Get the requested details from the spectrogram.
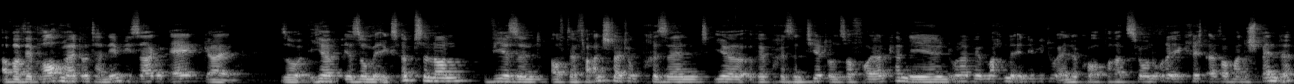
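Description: A man talks at a moderate pace and medium pitch, his voice somewhat breathy and his pitch varying in an ordinary way. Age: 30s. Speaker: student and startup founder. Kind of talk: casual chat. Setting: video call.

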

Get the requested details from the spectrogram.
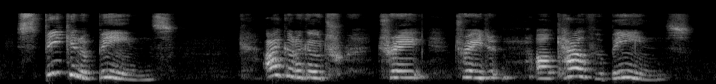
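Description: Putting on a character voice, a man speaks slowly at an extremely high pitch with big pitch swings and a bright, sharp tone.

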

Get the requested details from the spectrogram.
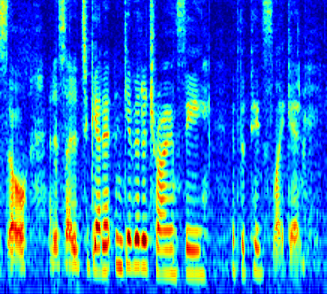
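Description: A woman talks at a moderate pace with ordinary pitch variation. Noticeable background noise runs through the recording. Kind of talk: casual product review. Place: home room. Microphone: phone near.

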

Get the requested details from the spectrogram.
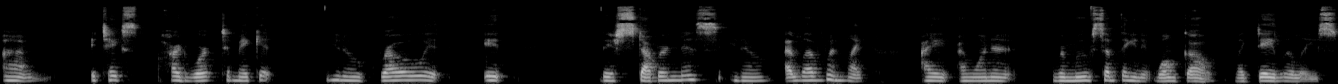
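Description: A fairly low-pitched woman with an American accent, monotone and flat, with long, frequent pauses against a quiet background. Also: fairly slow pace. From US, Flushing, Queens, New York; New York. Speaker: children's book author. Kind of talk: casual talk to camera. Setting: home, in bedroom. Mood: warm, chatty. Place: home room. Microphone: webcam.

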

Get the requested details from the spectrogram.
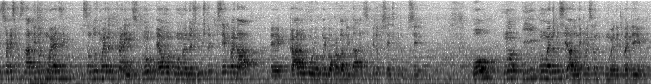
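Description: A high-pitched man talks at a moderate pace with ordinary pitch variation. Noticeable background noise and audible room echo fill the recording. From Brazil, Pernambuco (Petrolina). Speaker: software developer giving a conference talk. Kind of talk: conference talk. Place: hall.

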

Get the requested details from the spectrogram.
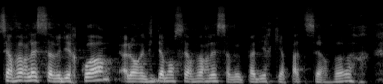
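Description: A man talks at a very fast pace with ordinary pitch variation and a dark, mellow tone. The sound is dry and close, with no echo. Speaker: tech evangelist presenting a framework. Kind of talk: online meetup presentation. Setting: live stream. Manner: hesitant, many fillers.

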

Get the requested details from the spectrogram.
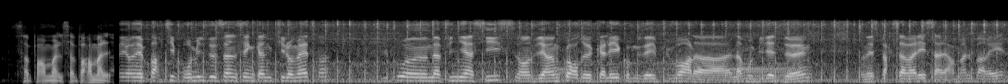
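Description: A man talks at a very fast pace. The sound is dry with no echo, though background noise is noticeable. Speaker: vlogger. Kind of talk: casual vlog chat. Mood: wry, worried but cheerful. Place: open country. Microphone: phone near.

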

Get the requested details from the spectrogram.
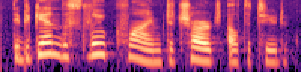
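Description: A woman talks in an unremarkable speaking voice at a moderate pace. Her pitch varies in an ordinary way. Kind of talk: audiobook narration, reading a science fiction novel aloud. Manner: measured, steady storyteller's pace with slight stumbles; casual, friendly when speaking off-book at the end.

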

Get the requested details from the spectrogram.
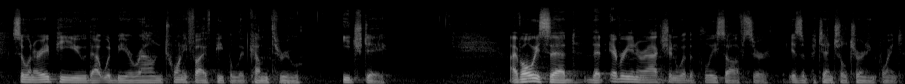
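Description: In a Canadian accent, a man speaks at a very fast pace with a fairly low pitch and ordinary pitch variation. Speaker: police chief. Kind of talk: press conference statement. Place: hall. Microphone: podium.

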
